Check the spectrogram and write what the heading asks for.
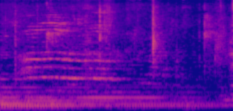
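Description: The final chord of a live band's hymn performance dying away, with a high wavering held note above the sustained low notes, the whole sound fading steadily.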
